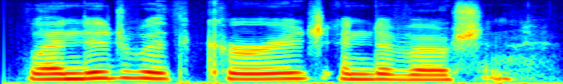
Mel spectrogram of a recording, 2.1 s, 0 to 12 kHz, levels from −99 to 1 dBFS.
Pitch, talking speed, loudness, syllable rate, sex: 220 Hz, 140 wpm, -15 LUFS, 5.8 syllables/s, female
